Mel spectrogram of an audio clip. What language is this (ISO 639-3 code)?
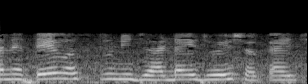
guj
